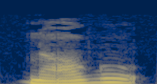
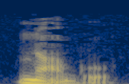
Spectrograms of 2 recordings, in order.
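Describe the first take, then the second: First: The first syllable has a short rising accent. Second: The first syllable has a short falling accent. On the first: "trebalo bi izgovarati sa kratkouzlaznim akcentom" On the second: "sa kratkosilaznim, a ne sa kratkouzlaznim akcentom"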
